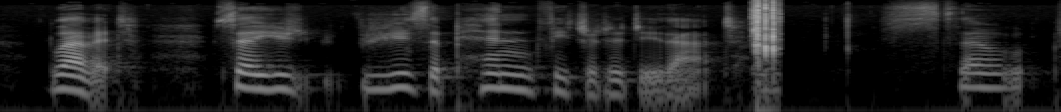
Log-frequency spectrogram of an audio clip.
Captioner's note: clicks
